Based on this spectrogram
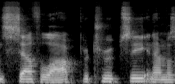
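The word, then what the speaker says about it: Cephalotripsy: I would say it's Celipatripsy, and someone was like, "You mean Cephalopatripsy?"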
